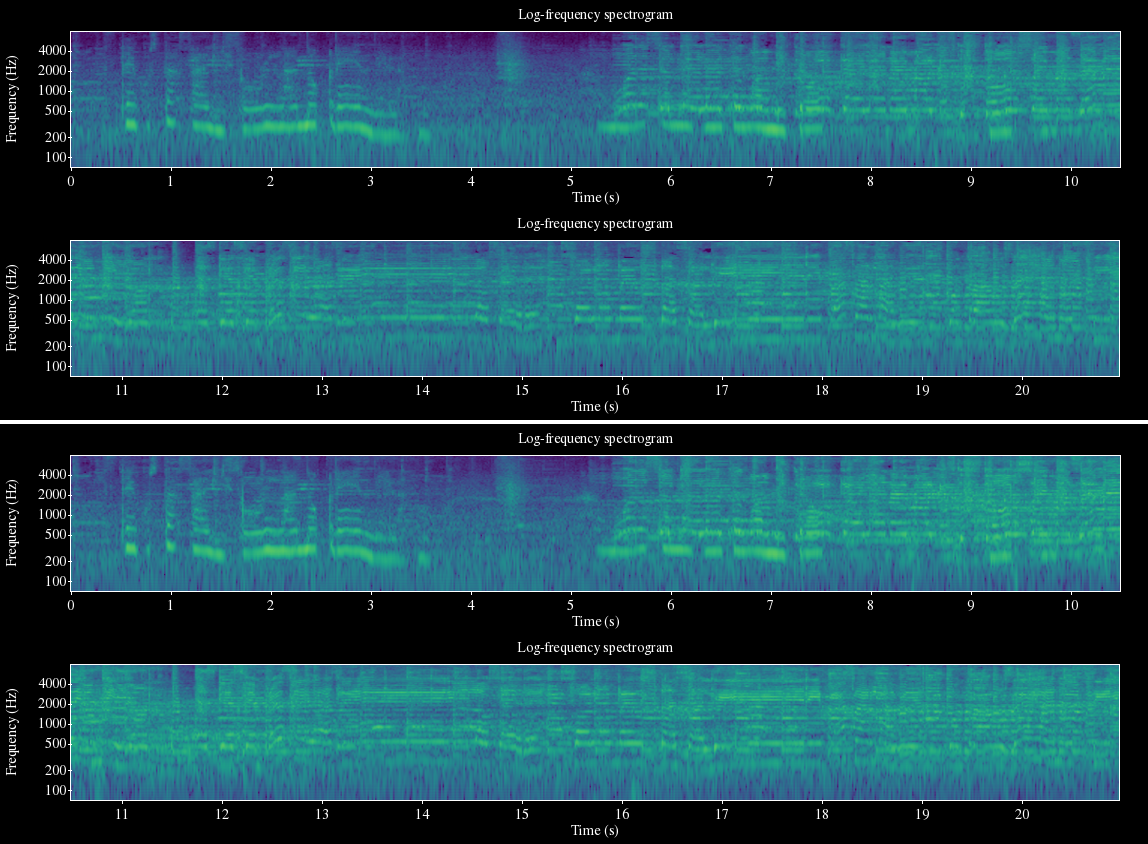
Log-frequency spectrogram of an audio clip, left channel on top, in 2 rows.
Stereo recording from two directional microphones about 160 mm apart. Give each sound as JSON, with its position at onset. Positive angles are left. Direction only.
{"t": 0.5, "sound": "music", "side_deg": 0}
{"t": 2.3, "sound": "music", "side_deg": 0}
{"t": 5.5, "sound": "music", "side_deg": -45}
{"t": 7.2, "sound": "music", "side_deg": -5}
{"t": 8.5, "sound": "music", "side_deg": -25}
{"t": 16.3, "sound": "music", "side_deg": -30}
{"t": 16.8, "sound": "music", "side_deg": -15}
